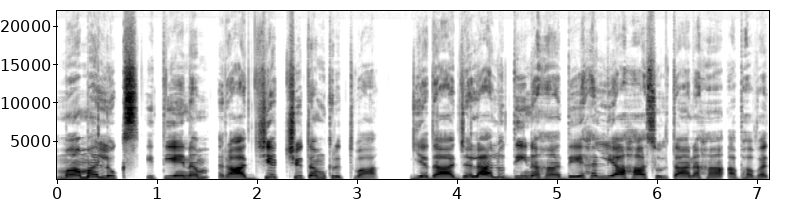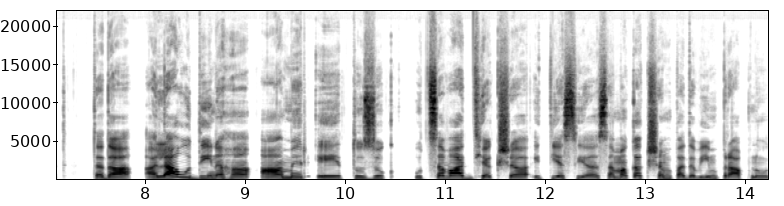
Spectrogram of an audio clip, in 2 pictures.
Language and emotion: Sanskrit, neutral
